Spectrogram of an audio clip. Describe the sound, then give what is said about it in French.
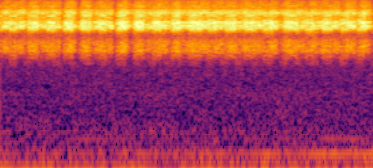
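A dense, continuous chorus of cicadas buzzes loudly and steadily, its shrill drone pulsing faintly without pause, with a low rumble in the background and no voices. “puis imprégnez-vous du chant des cigales.”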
